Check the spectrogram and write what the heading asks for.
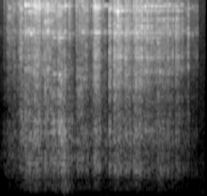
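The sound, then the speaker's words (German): A chain clinks and rattles softly for about two seconds, a continuous bright metallic jingle at low volume that ends abruptly, with no voices. “Und eine Kette klirrte leise mit dazu.”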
